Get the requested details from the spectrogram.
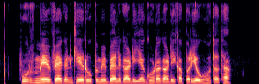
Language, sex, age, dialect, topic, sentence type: Hindi, male, 18-24, Hindustani Malvi Khadi Boli, agriculture, statement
